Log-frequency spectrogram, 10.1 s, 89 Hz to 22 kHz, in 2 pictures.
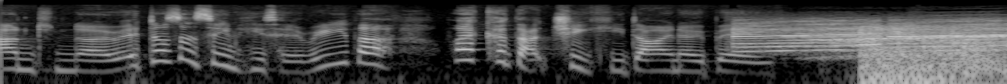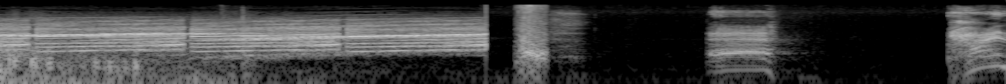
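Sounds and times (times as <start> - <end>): rising siren-like tone: 3.7 - 7.5
low rumbling explosion boom: 4.3 - 6.3.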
